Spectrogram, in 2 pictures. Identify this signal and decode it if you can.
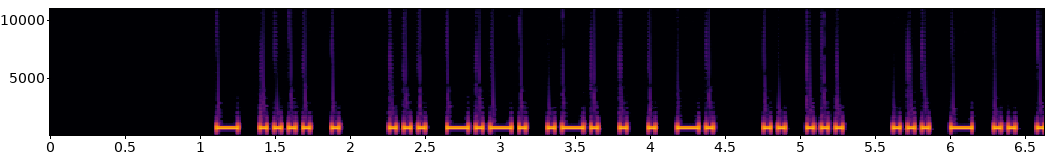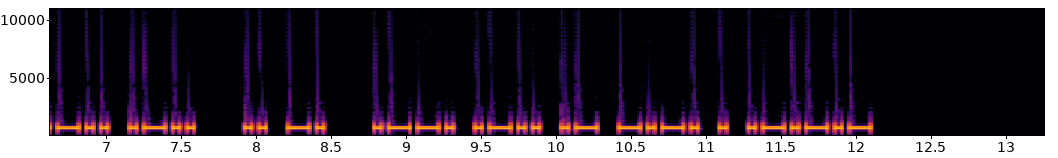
Morse code, heard as a keyed tone, about 25 wpm, 700 Hz. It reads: THE SCREEN IS STILL IN PLACE.
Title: Sentences from Top 1000 Words - Review Part 6 - 25wpm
